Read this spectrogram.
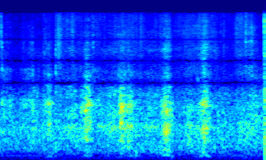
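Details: A dog with laryngeal paralysis breathes rapidly with harsh, raspy noises on each breath while the owner tries to bring on the sound: inspiratory stridor.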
